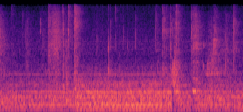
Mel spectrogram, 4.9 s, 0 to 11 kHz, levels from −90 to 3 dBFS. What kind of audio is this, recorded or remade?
recorded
